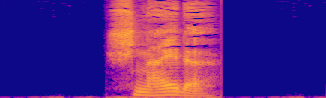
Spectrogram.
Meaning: 1. sharp edge 2. sawgrass
- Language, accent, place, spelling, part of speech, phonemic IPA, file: German, Germany, Berlin, Schneide, noun, /ˈʃnaɪ̯də/, De-Schneide.ogg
